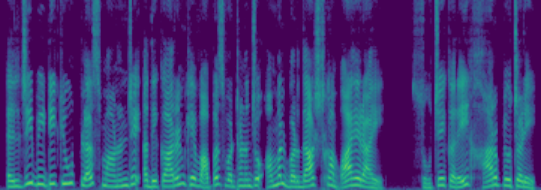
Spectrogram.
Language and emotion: Sindhi, angry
